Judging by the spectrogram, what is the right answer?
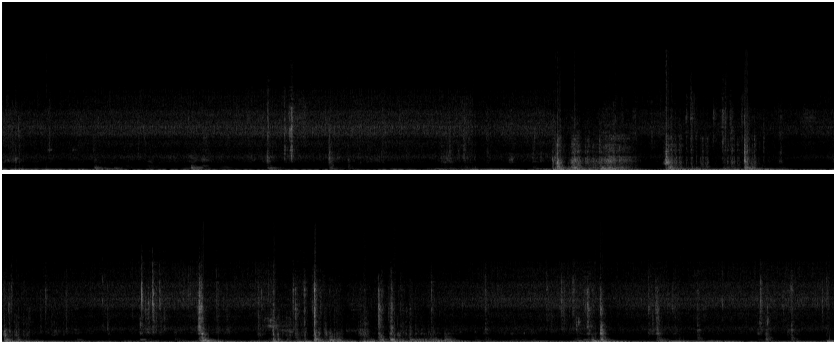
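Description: Water slapping and splashing around a small boat at sea, over a heavy low rumble, with irregular knocks and splashes throughout, thickest in the middle.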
